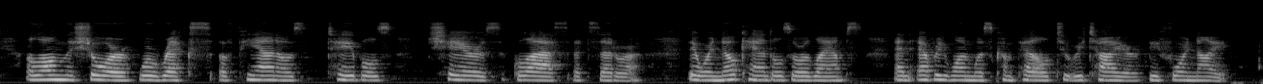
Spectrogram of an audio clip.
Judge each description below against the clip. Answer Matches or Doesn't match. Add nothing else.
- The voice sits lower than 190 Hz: Doesn't match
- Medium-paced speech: Doesn't match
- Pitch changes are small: Matches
